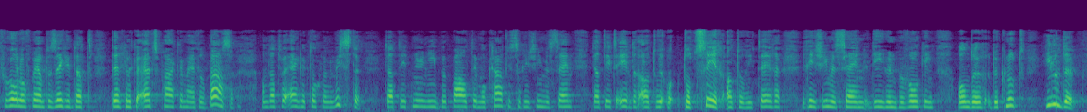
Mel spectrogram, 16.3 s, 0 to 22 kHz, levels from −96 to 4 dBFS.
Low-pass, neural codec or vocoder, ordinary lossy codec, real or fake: 7.2 kHz; codec, 16 kHz, 16 kbps, FreqCodec, smaller model; none; fake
